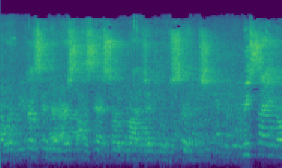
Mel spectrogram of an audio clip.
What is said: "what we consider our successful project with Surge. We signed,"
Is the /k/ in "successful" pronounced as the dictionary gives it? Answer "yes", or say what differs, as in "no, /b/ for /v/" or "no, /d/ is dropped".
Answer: no, /k/ is dropped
